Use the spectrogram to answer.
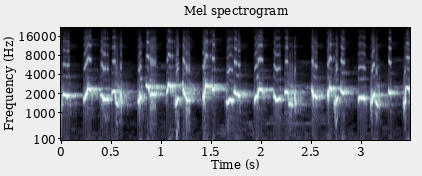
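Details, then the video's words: Sooty-headed bulbul singing long and continuously, played to provoke other bulbuls into song: dense bubbly whistles jumping between slightly higher and lower notes without a break. "trucukan gacor ROPEL PANJANG buat pancingan trucukan agar bunyi jadikan burung trucuk gacor NYAUT"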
